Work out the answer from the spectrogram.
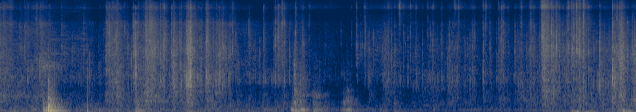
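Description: Close-up biting and chewing of a crumbed-snapper wrap: crackly crunching and crinkling of the tortilla, with a short loud vocal noise from the eater about half a second in.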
